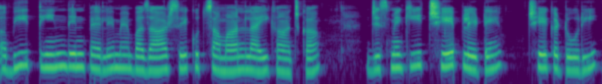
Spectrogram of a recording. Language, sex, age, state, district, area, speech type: Hindi, female, 18-30, Rajasthan, Jaipur, urban, spontaneous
